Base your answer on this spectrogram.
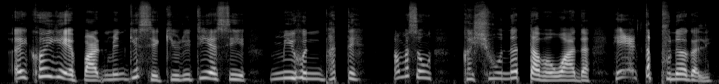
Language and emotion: Manipuri, angry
